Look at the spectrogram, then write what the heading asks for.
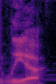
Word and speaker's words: Leah: it's like it's called maybe a closer a better translation would have been ria rai so i'm going to say leah since since it was two syllables in japanese she speaks in first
